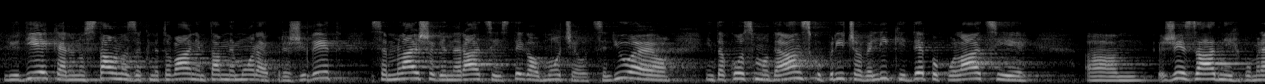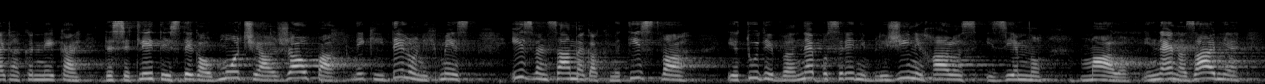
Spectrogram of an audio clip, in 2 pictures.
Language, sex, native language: Slovenian, female, Slovenian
